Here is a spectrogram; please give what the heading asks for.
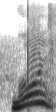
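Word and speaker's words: wounds: वुंड्स कहते हैं उसको, वाउंड नहीं, वुंड्स। इसकी प्रोनाउंसिएशन क्या होती है? वुंड्स, वाउंड नहीं होती, ठीक है, वुंड्स होते हैं।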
